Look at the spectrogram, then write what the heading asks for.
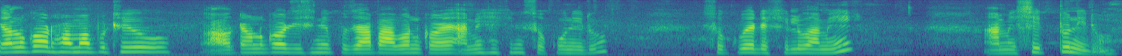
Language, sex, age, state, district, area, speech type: Assamese, female, 60+, Assam, Majuli, urban, spontaneous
